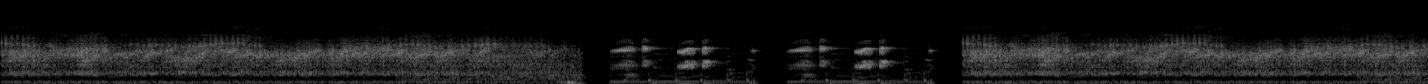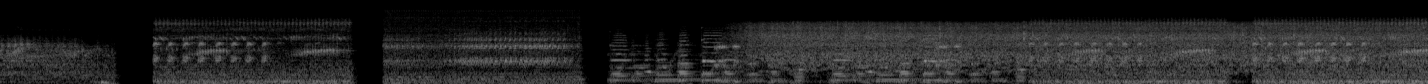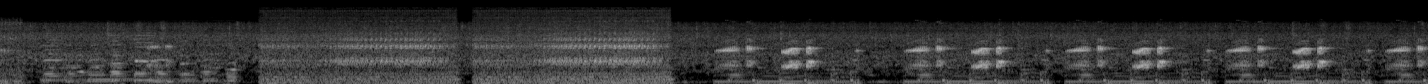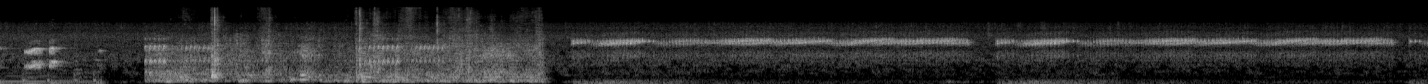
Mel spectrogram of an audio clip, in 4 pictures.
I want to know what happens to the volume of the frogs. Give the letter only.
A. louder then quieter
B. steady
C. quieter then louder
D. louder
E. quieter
D.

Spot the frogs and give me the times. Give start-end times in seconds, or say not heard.
0.0-57.0.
